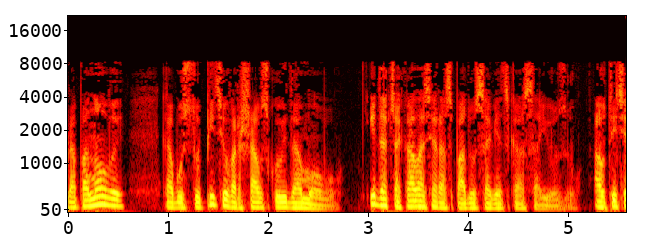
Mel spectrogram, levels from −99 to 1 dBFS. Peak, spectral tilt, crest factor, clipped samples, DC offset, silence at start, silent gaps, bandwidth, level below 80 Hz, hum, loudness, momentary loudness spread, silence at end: -8 dBFS; -7 dB/octave; 16 dB; under 0.1%; under 0.1%; 0 s; none; 8.8 kHz; -44 dBFS; none; -25 LUFS; 13 LU; 0 s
